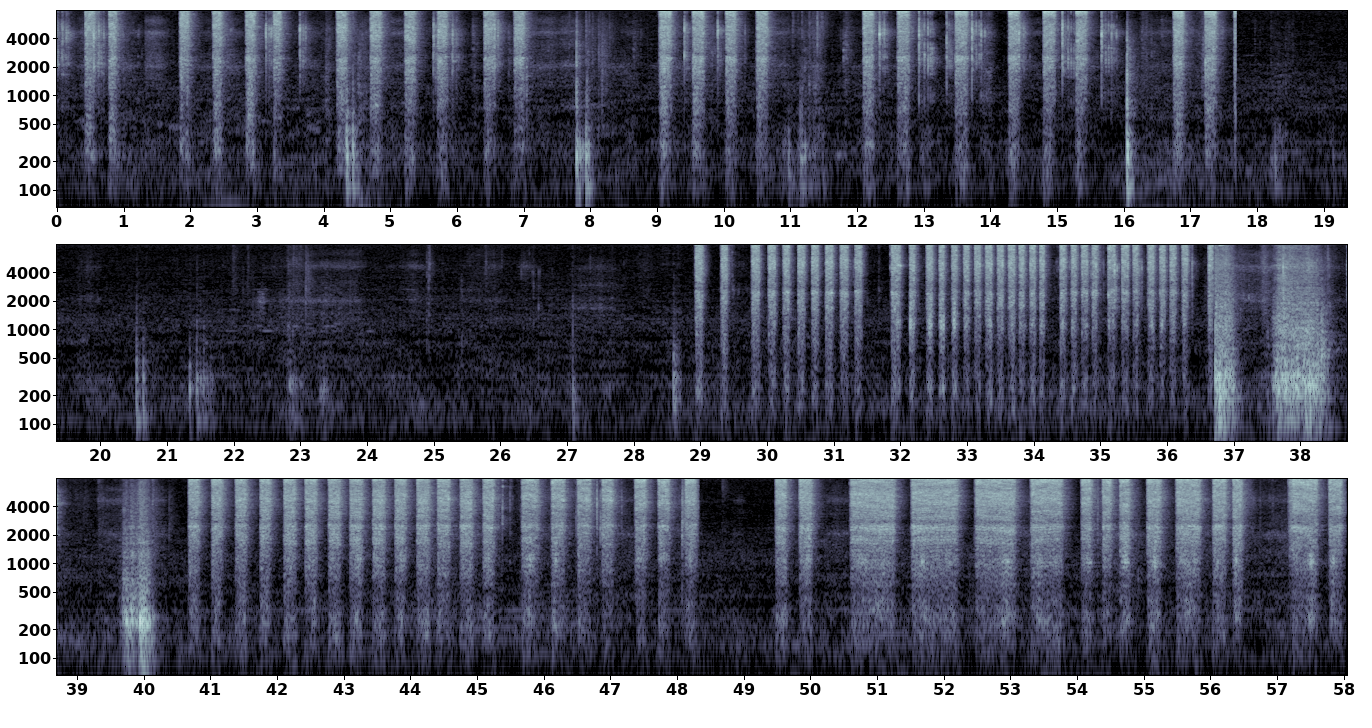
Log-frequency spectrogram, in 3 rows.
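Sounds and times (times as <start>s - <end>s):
spray paint can bursts: 0.0s - 1.0s, 1.8s - 3.5s, 4.2s - 7.2s, 9.0s - 10.8s, 12.1s - 15.7s, 16.8s - 17.7s, 28.9s - 36.8s, 40.7s - 48.4s, 49.5s - 56.6s, 57.2s - 58.0s.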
